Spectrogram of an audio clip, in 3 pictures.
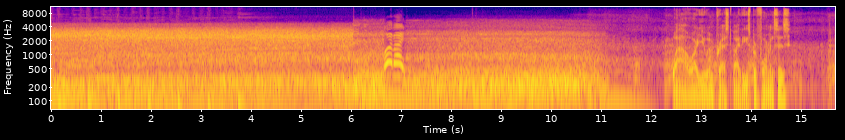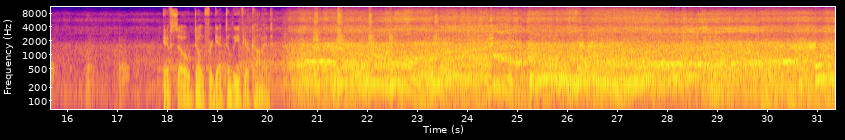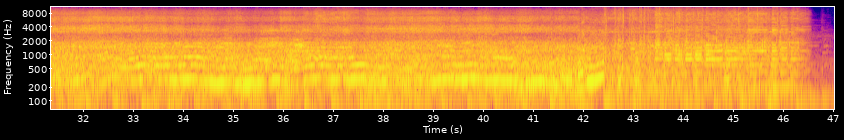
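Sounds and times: engines revving hard: 0.0 - 46.6
tyres squealing: 20.4 - 46.1.

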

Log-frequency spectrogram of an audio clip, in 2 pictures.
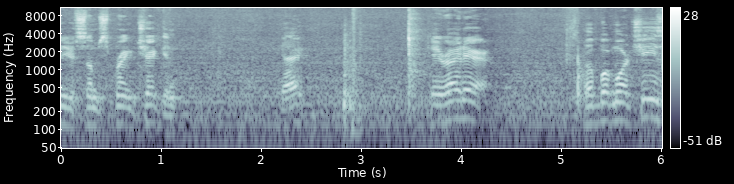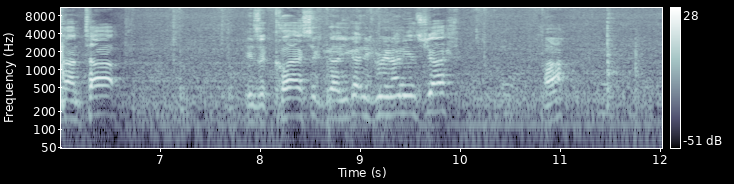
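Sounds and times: kitchen background hiss: 0.0 - 12.0.

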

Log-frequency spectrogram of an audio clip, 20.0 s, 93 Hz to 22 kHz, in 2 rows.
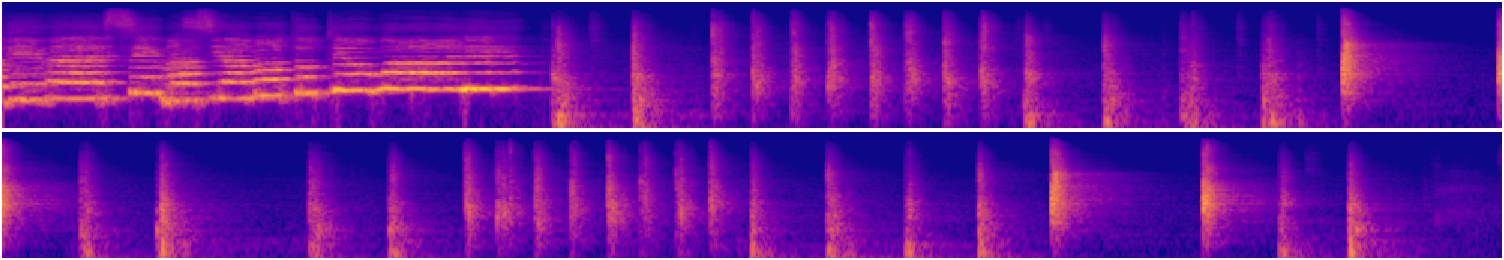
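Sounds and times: a cappella choir singing: 0.0 - 3.7
rhythmic hand clapping: 3.8 - 11.4, 12.1 - 19.3.

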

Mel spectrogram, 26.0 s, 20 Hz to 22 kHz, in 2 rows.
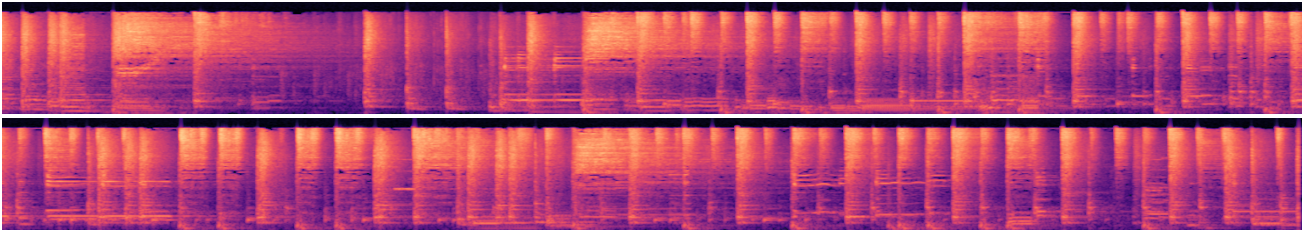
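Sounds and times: drum hits: 0.0 - 2.8, 3.7 - 13.4
jazz-funk band playing: 0.0 - 26.0.

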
